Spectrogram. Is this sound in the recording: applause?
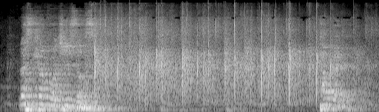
yes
